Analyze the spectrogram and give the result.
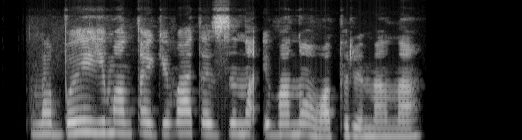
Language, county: Lithuanian, Klaipėda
